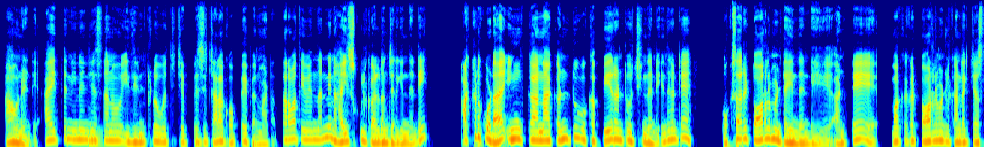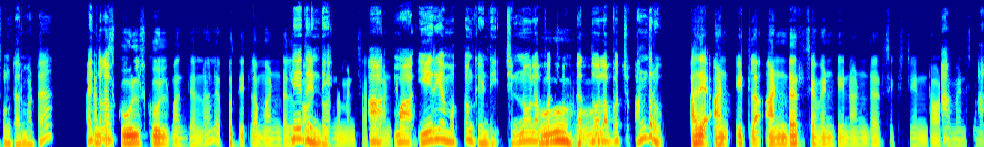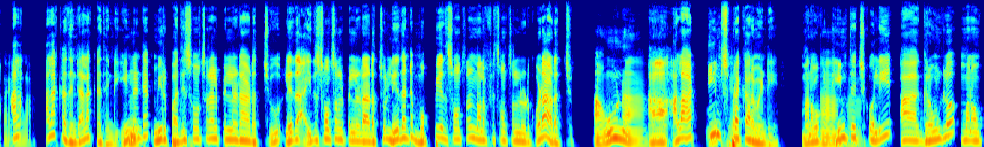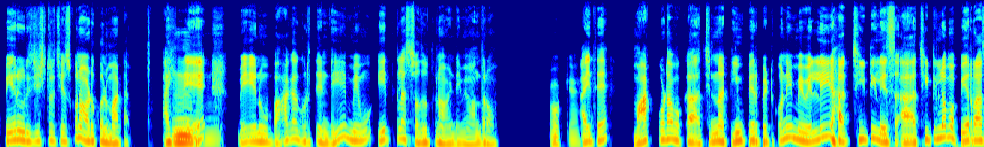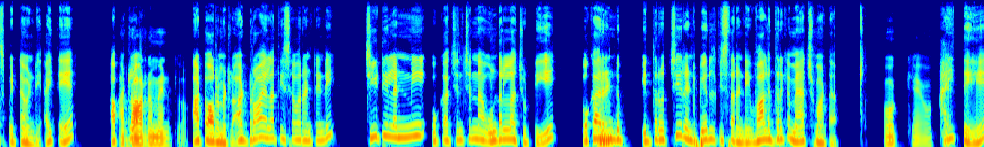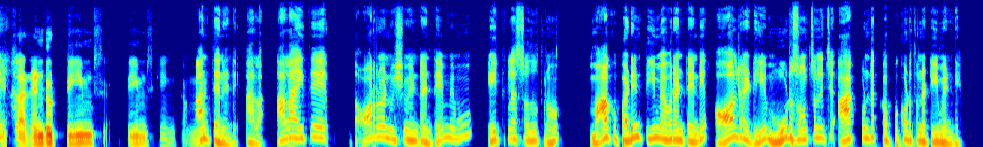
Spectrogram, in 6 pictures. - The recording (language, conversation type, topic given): Telugu, podcast, నువ్వు చిన్నప్పుడే ఆసక్తిగా నేర్చుకుని ఆడడం మొదలుపెట్టిన క్రీడ ఏదైనా ఉందా?
- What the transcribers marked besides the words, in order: in English: "కండక్ట్"; in English: "మండల్"; in English: "టోర్నమెంట్స్"; in English: "ఏరియా"; in English: "అండర్ సెవెంటీన్, అండర్ సిక్స్టీన్"; in English: "టీమ్స్"; in English: "టీమ్"; in English: "గ్రౌండ్‌లో"; in English: "రిజిస్టర్"; lip smack; in English: "ఎయిత్ క్లాస్"; in English: "టీమ్"; chuckle; in English: "టో‌ర్నమెంట్‌లో"; in English: "టోర్నమెంట్‌లో"; in English: "డ్రా"; in English: "మ్యాచ్"; lip smack; in English: "టీమ్స్ టీమ్స్‌కి"; in English: "మ్యాచ్"; in English: "ఎయిత్ క్లాస్"; in English: "టీమ్"; in English: "ఆల్రెడీ"; in English: "కప్"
